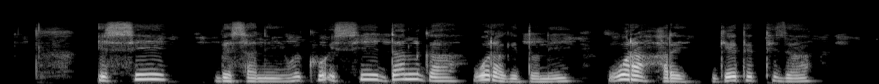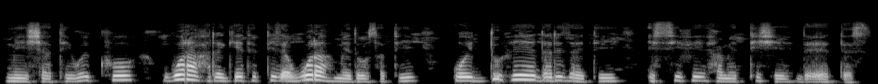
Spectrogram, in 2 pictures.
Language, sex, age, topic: Gamo, male, 25-35, agriculture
